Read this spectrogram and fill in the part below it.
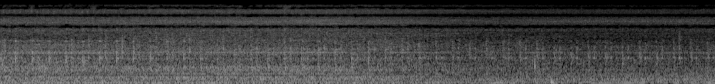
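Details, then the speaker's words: Mercedes E350, M272 3.5 V6, all-wheel drive, warming up after cold start: idle drops from about 900 to 600–700 rpm and fast hollow rattling knock appears, loudest on left side; piston slap from scored cylinders found by endoscope. "Вот уже стуки начинают появляться. Вот обороты падают. Вот уже бряканье начинается."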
